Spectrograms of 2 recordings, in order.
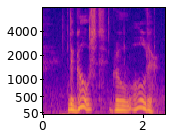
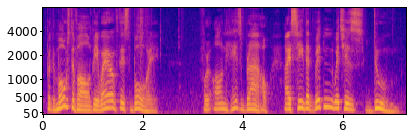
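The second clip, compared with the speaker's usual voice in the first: louder, grave spirit's warning; solemn warning ghost; 3 dB louder than usual. Acted. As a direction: warn of doom with weight.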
